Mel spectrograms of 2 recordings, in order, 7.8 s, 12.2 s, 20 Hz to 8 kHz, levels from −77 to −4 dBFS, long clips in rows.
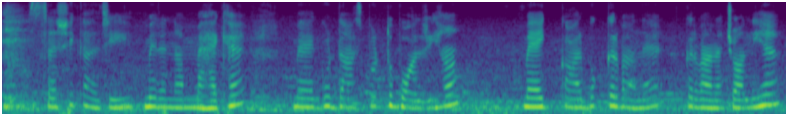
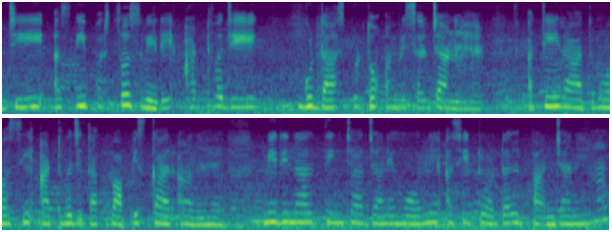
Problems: background sounds at intervals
